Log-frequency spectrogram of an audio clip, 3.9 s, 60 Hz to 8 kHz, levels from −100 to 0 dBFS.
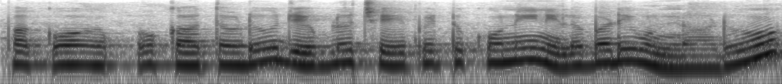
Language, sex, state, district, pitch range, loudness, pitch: Telugu, female, Andhra Pradesh, Srikakulam, 180-215 Hz, -16 LUFS, 195 Hz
